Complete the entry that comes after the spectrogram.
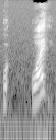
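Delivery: high, loud, shaken whimper of disbelief. Acted. Filly hearing bad news, whimpering in shock. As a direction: gasp it out, stunned and scared. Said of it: "I whimper".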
